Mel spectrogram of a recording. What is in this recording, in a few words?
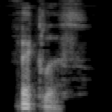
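"feckless", Australian English; pronunciations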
